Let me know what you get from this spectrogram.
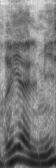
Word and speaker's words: Realme: Alors, Realme, ça s'écrit R-E-A-L-M-E, Real comme Realme.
